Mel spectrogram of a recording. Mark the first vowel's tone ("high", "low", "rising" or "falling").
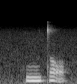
high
